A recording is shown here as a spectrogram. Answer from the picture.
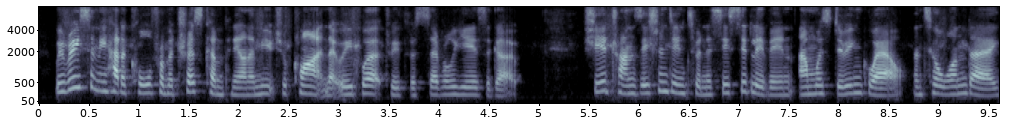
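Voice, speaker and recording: A woman with a slight English accent at a fairly quick pace, ordinary pitch variation, on a very clean recording with a silent background. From England. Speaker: care management program manager. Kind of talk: podcast interview.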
